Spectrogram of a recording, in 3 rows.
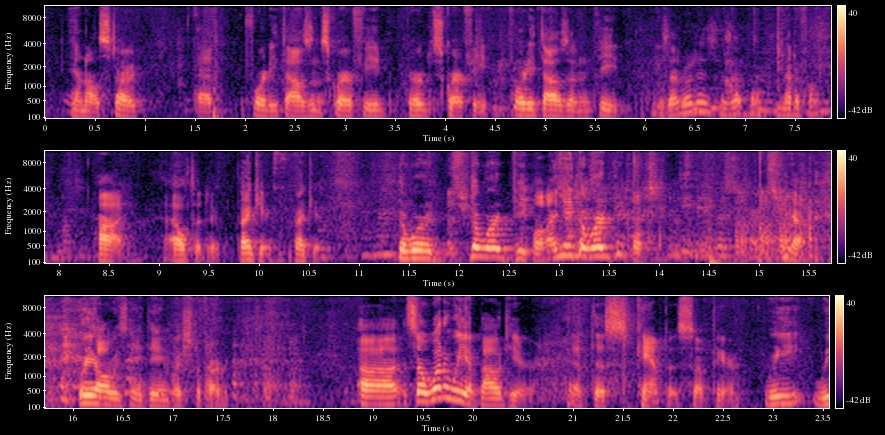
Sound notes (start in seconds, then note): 14.4 audience chuckles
